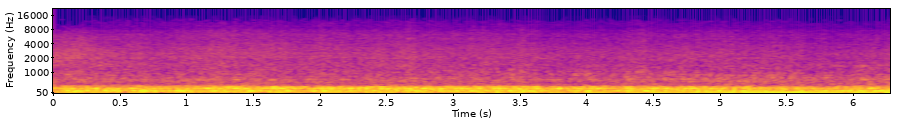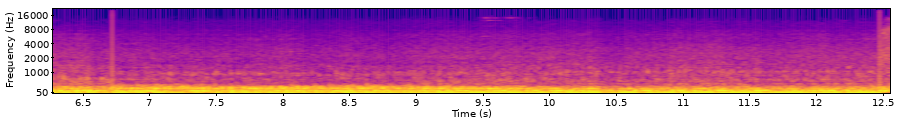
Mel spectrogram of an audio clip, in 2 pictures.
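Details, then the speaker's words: SN95 Mustang after an intake leak repair: a deep, steady, even burble at warm idle with no hiss or stumble; it now settles to idle about 30 seconds after start instead of taking forever. "if you cannot sell guys we do have the car running it sounds really good"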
